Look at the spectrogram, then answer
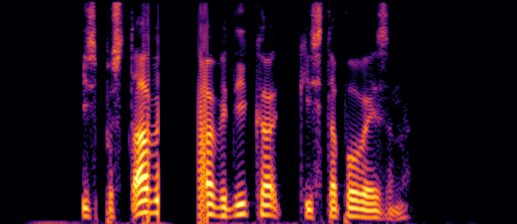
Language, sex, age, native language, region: Slovenian, male, 18-29, Slovenian, Central Slovenia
